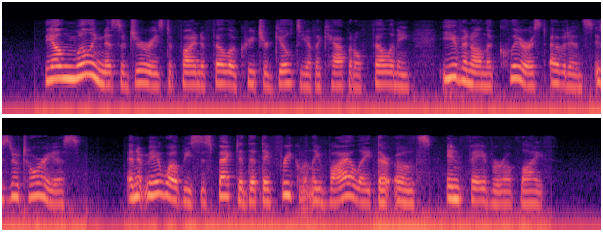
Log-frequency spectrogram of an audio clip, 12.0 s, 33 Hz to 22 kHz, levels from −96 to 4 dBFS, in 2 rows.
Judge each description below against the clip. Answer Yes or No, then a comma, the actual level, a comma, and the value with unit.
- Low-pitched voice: No, medium, 185 Hz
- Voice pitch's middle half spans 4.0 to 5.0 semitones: Yes, average, 4.4 semitones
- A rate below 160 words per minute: No, average, 185 wpm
